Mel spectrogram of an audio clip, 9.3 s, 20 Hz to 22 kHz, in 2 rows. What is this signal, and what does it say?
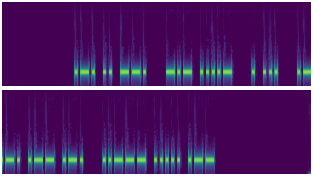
Morse code, heard as a keyed tone, about 28 wpm, 700 Hz. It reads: RIG K4 ES PWR 25W
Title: Practice QSO - Exchange 2 - Info - 28wpm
